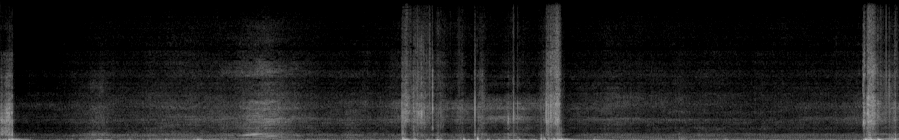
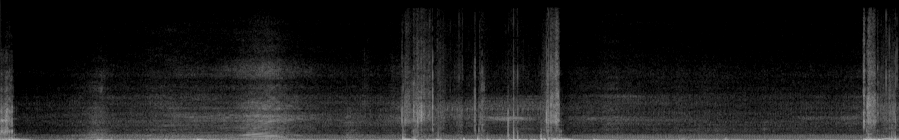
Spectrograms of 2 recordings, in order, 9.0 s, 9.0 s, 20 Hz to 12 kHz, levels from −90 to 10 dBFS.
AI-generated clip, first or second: first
